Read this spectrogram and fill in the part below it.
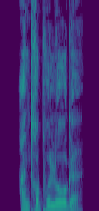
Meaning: anthropologist (male or of unspecified gender)
- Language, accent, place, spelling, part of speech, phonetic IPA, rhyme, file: German, Germany, Berlin, Anthropologe, noun, [antʁopoˈloːɡə], -oːɡə, De-Anthropologe.ogg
